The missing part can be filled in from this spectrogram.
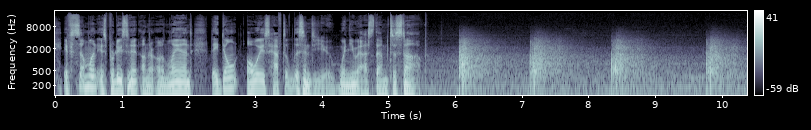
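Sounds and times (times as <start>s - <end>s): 
speech: 0.1s - 6.2s
gunshots from a shooting range beside a residential neighborhood: 6.0s - 9.0s, 9.7s - 10.3s.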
